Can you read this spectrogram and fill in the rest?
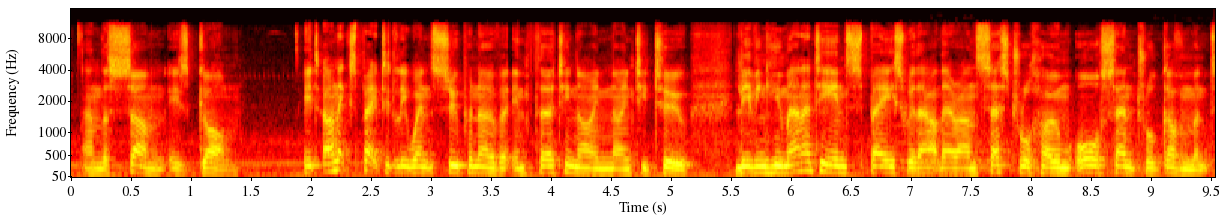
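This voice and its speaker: A man with a mid-pitched voice delivers scripted space-saga lore in a measured, solemn way. Soft music sits faintly behind him. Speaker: lore narrator. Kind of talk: scripted dramatic sci-fi narration.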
